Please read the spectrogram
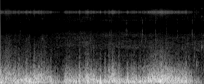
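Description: Wind buffeting the camera microphone: a dense, uneven low rumble with irregular gusts.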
